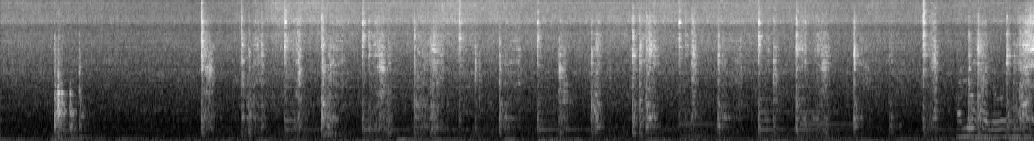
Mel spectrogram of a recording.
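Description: Sautéed chayote with glass noodles (sotanghon) being stirred in a pan, a steady soft sizzle broken by repeated sharp scrapes and clacks of the utensil against the pan, close and continuous with no talking.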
